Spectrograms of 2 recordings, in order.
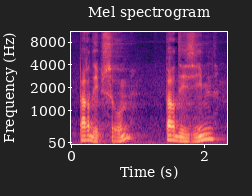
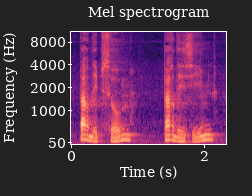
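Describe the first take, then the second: Both takes have the same delivery.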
